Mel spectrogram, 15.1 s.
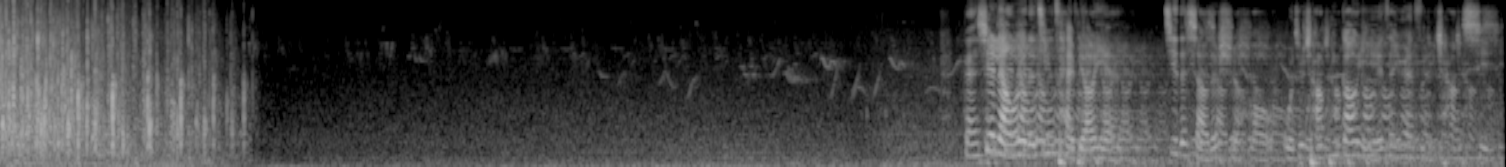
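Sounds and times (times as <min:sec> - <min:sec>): applause: 0:00.0 - 0:02.6.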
